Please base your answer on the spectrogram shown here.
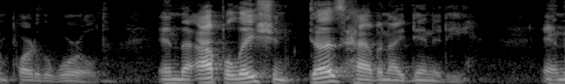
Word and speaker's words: Appalachian: learn something every day I'll tell you it's pronounced Appalachian my question is it's about process for this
